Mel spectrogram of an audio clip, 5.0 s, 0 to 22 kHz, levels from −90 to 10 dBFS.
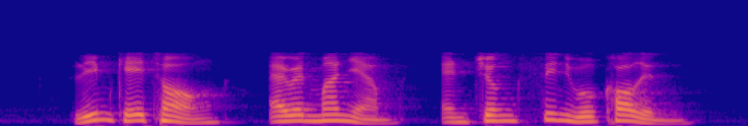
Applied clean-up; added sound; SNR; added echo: none; none; none; none.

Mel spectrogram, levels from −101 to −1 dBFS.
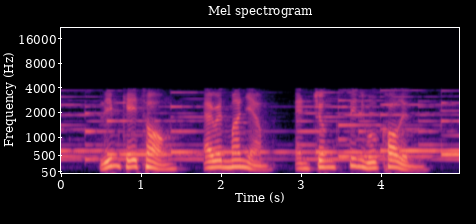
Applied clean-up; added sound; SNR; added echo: none; Guitar; 8 dB; none.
